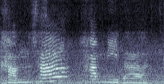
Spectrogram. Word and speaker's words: 감사합니다: 자, the real pronounciation is 감사합니다. 자, once again 감사합니다.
